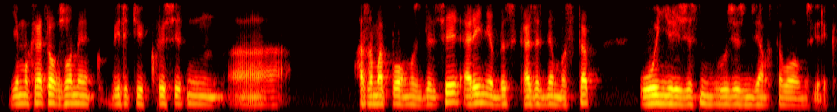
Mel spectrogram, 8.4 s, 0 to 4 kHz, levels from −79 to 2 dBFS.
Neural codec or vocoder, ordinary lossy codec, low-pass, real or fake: codec, 16 kHz, 2 kbps, FunCodec, trained on Chinese and English, 25 frames a second; none; 3.6 kHz; fake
